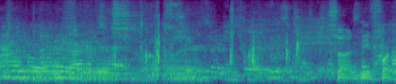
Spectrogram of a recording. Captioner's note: students chattering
